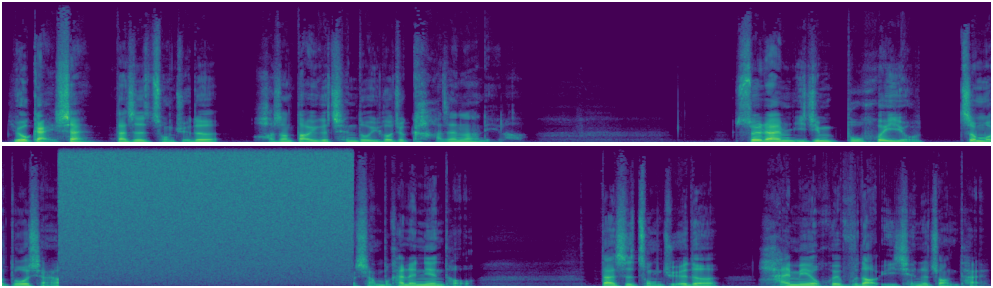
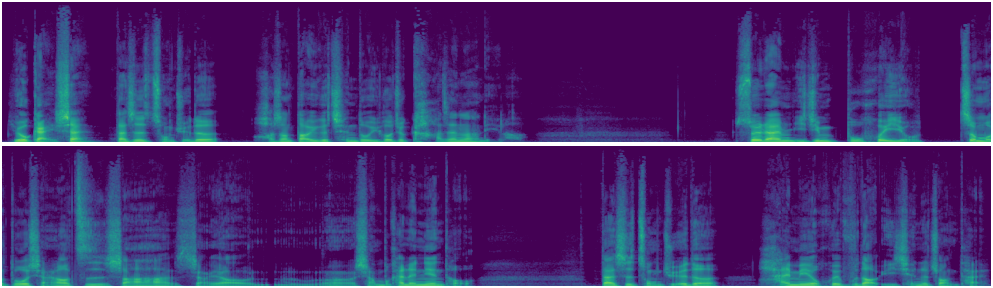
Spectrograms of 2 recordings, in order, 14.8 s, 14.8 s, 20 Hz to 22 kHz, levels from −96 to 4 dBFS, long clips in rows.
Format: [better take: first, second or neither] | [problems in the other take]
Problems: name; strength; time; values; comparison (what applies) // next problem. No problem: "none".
second | audio cutting out; filled with static; at 8 s for 2 s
